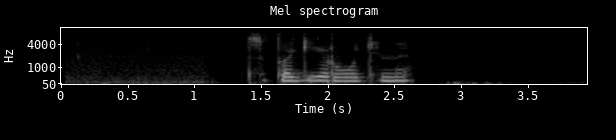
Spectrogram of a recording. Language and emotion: Russian, neutral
